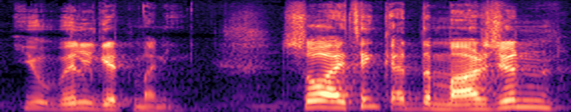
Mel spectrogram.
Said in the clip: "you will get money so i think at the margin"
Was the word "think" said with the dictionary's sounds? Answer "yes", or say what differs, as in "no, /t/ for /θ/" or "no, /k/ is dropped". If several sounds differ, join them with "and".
no, /t/ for /θ/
